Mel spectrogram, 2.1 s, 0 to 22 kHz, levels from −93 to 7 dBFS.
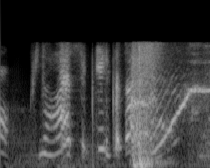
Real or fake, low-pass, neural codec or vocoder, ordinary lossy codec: fake; none; codec, 16 kHz, 1 kbps, X-Codec, HuBERT features, trained on balanced general audio; none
